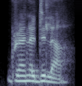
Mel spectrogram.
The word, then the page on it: granadilla: Indian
